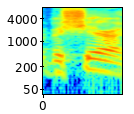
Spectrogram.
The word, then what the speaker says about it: Becerra: For Secretary of Health and Education Services, I nominated Javier Bakiria. You know, Javier Becerra, excuse me.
